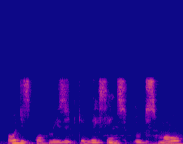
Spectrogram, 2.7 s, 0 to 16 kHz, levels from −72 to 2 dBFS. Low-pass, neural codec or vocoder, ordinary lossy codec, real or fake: 7.2 kHz; codec, 16 kHz, 2 kbps, X-Codec, HuBERT features, trained on balanced general audio; none; fake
